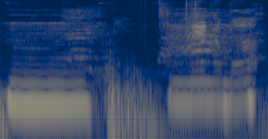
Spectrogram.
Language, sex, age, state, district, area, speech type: Kannada, female, 18-30, Karnataka, Bangalore Rural, rural, spontaneous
